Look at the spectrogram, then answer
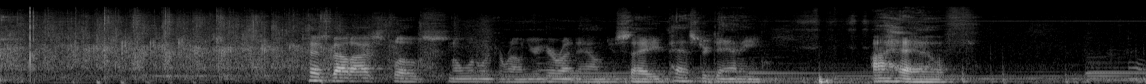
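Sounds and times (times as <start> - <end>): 
church congregation clapping as a clap offering: 0.0 - 5.0
speech: 3.1 - 9.6.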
